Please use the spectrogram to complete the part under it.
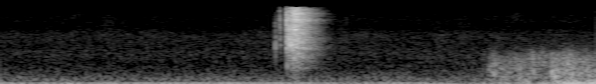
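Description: A gun's hammer clicks on an empty chamber.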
